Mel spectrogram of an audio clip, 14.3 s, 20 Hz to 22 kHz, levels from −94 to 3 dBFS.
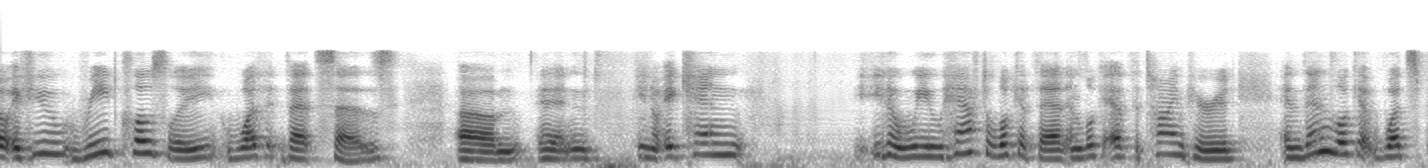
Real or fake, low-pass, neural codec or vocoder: fake; 7.2 kHz; codec, 24 kHz, 0.9 kbps, DualCodec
